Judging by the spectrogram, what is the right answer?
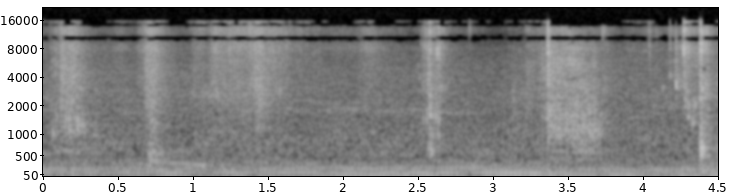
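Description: Metal spoon stirring sugar and water in a metal pan to dissolve the sugar, with soft scrapes and a few light clinks against the pan, the sharpest clink near the end. A steady low hum runs underneath.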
